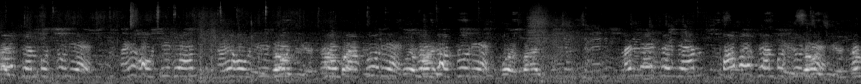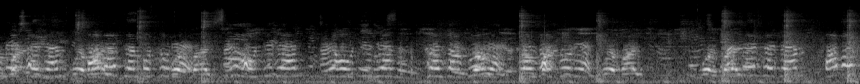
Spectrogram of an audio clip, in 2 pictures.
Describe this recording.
Sound commercials on stalls neighbouring oneself, Binaural - Olympus LS-100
